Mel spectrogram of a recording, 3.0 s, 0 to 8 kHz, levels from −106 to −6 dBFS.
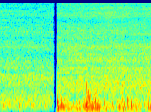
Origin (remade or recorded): recorded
